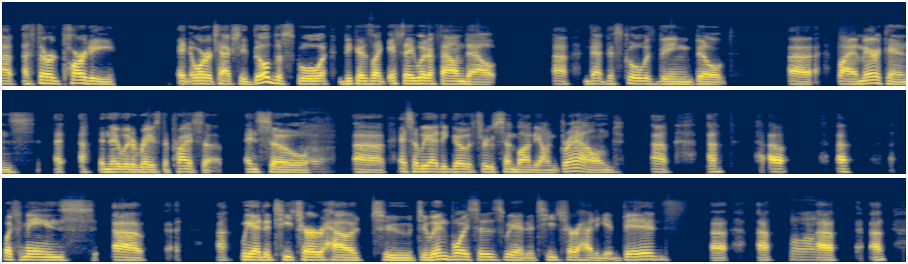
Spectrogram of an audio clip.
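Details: Adult man who has stuttered since childhood and says he struggles with it every day, speaking spontaneously in an interview; stuttering.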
